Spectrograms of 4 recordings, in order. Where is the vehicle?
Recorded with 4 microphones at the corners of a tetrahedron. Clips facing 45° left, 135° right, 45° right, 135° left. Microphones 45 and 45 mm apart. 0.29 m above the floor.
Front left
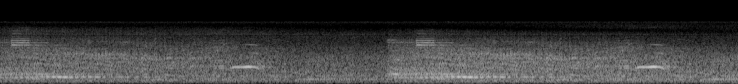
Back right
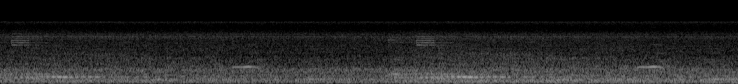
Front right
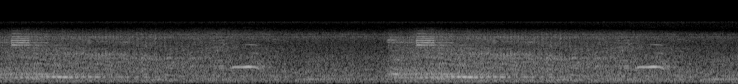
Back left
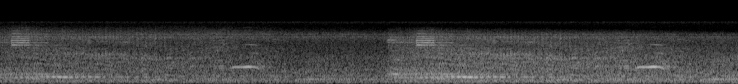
35° left; by 7.4 s 55° left.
